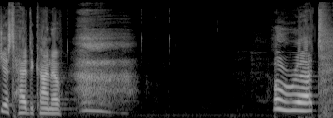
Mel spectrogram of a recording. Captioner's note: gasps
